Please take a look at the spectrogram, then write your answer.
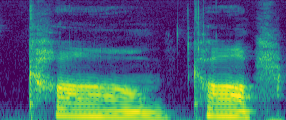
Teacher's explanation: We don't pronounce the L in that word.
